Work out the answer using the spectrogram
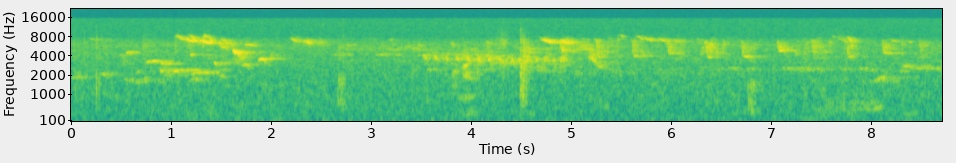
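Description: Faint songbirds singing: several short chirps and quick runs of repeated high notes, with a few soft clicks.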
